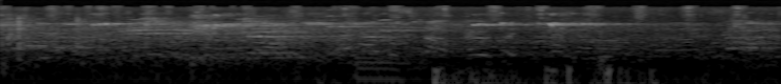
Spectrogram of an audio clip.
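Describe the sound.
Basketball dribbled on a court during a women's game, a few dull, thudding bounces in the latter half after a quieter stretch, with faint voices in the background.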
